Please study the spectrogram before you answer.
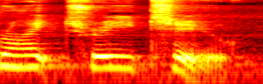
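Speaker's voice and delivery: a hammed-up snooty English gent, drawn out; a snooty English fella points out trees in a slow mocking drawl. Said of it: "this snooty English fella".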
